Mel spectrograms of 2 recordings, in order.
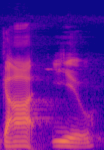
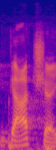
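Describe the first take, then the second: First: The t and y sounds stay separate. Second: The t and y blend into ch. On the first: "you're actually saying got you" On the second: "when you say gotcha"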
